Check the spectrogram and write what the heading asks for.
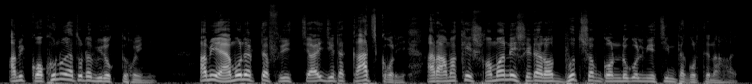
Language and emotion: Bengali, angry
